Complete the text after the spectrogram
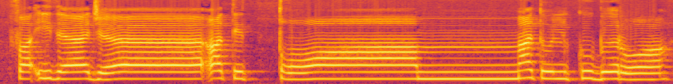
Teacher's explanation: اب اس میم میں یہ جو اوپر میم ہے جس کے اوپر تشدید ہے یہاں پہ ہوگا غنہ، میم والا غنہ ہوگا، ٹھیک ہے. دونوں ہونٹ آپ جوڑیں گے تو بنے گا فَإِذَا جَاءَتِ الطَّامَّةُ الْكُبْرَى.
